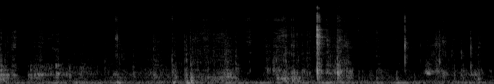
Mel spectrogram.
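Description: Cardboard box of press-on nails being opened by hand: the card sleeve sliding off and the inner flaps being lifted, with light scraping and rustling and a few sharp clicks, the sharpest about three seconds in.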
